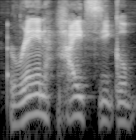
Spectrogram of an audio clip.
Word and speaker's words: Reinheitsgebot: Whenever you said that word, and I actually looked it up, and it has a German pronunciation. It's Reinheitsgebot.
